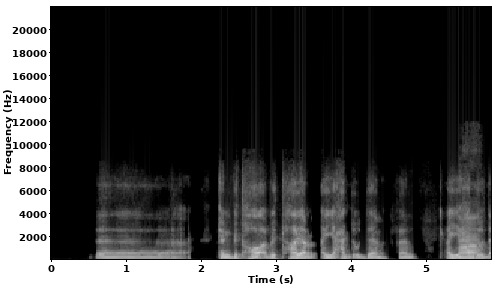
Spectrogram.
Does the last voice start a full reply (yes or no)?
no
